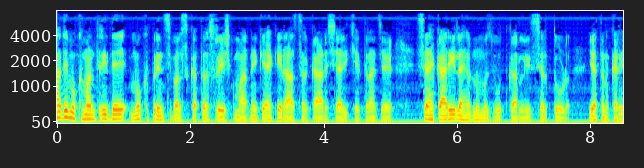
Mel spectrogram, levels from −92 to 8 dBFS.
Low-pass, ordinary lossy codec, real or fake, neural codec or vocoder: 7.2 kHz; none; real; none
